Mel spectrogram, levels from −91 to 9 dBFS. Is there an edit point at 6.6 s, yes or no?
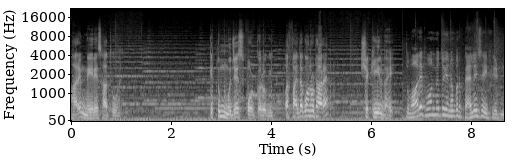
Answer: yes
